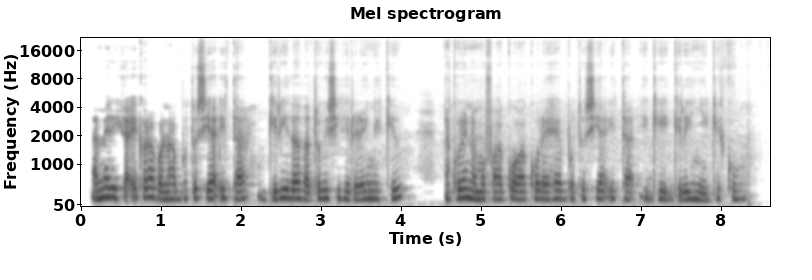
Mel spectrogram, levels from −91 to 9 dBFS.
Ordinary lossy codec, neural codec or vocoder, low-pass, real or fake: none; none; none; real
